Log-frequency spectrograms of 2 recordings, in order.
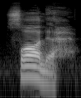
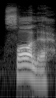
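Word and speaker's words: صالح: Salim, that's a seen. Salih, right? You can hear the sad. If I pronounced salih with a seen, it would have been salih, but that's incorrect. Salih, all right?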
